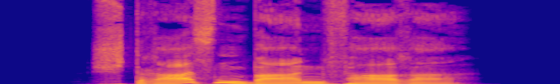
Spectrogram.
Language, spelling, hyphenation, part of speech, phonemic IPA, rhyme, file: German, Straßenbahnfahrer, Stra‧ßen‧bahn‧fah‧rer, noun, /ˈʃtʁaːsn̩baːnˌfaːʁɐ/, -aːʁɐ, De-Straßenbahnfahrer.oga
- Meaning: tram driver (male or of unspecified sex)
